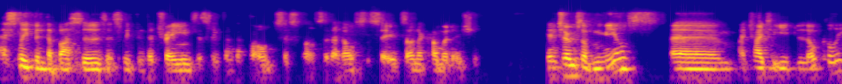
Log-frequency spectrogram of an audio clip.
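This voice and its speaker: Talking at a fairly quick pace, a man speaks with a Danish accent. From Denmark. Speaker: extreme traveler. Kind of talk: interview. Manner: hesitant, many fillers and repetitions.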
